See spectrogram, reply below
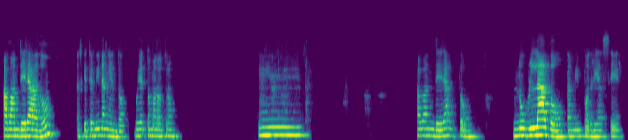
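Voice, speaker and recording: Slow, patient woman teaching a class. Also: on the low side, little pitch movement. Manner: slow, repeats words aloud while pointing them out. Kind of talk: classroom lesson. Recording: dull lo-fi sound.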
